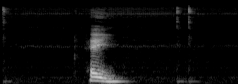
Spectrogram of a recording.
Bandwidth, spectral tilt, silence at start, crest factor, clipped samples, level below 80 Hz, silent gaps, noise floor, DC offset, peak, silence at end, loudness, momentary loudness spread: 16 kHz; -5.5 dB/octave; 0 s; 24 dB; under 0.1%; -64 dBFS; none; -55 dBFS; under 0.1%; -2 dBFS; 0.45 s; -20 LUFS; 24 LU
